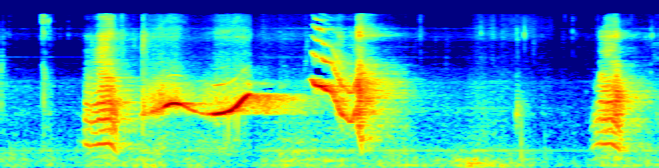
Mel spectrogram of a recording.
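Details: Parrot giving a clear wavering whistle that rises at its end, a short scratchy downward squawk, a quiet pause, then one last brief squeaky note.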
